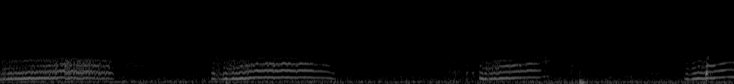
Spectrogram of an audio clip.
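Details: Angry kitten, a male, making a weird drawn-out wailing caterwaul: four long harmonic moans about a second each, separated by short pauses, over a low background rumble.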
